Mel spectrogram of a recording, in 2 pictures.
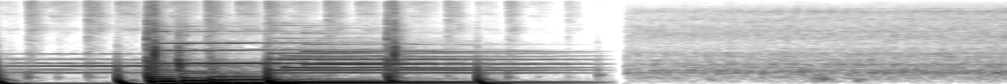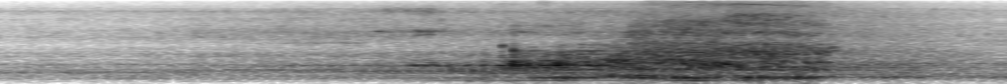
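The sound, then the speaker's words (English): A short burst of bright tonal chimes, then steady outdoor hiss with insect-like chirping as a car approaches and swells loudly past on Vickerman Street, its whoosh peaking near the end. “It's a car. They have cars here, you know.”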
